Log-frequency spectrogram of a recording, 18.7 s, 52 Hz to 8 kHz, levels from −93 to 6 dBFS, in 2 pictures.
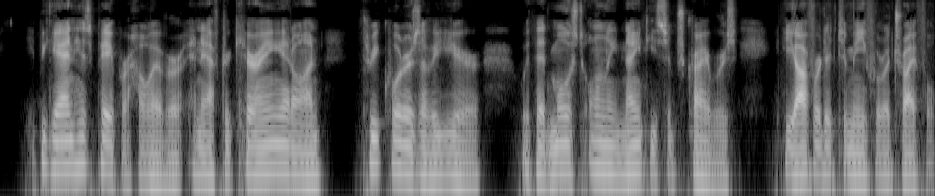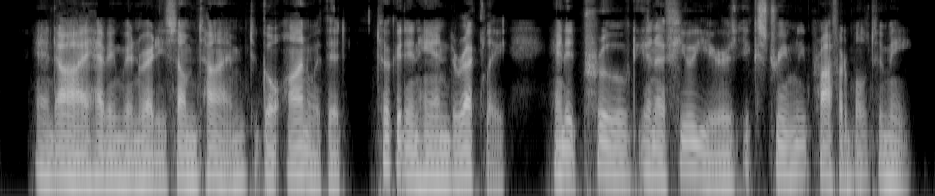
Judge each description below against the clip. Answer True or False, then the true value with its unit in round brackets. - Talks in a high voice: False (85 Hz)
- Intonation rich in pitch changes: False (3.4 semitones)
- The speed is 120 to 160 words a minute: False (185 wpm)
